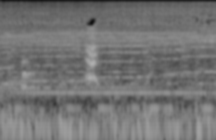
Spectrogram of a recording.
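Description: A dog in the video game Fate/Samurai Remnant gives a short, sharp yip, with softer whimpering yelps before and after, heard over a quiet game background.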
